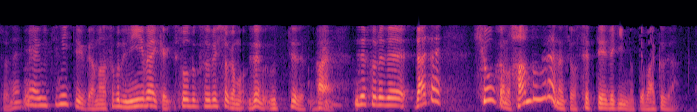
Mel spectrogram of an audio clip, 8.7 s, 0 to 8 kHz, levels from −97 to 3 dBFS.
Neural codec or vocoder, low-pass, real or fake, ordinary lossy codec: none; 7.2 kHz; real; AAC, 16 kbps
